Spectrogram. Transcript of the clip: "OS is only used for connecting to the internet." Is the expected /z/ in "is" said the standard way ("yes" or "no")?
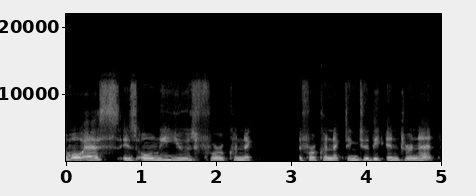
yes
